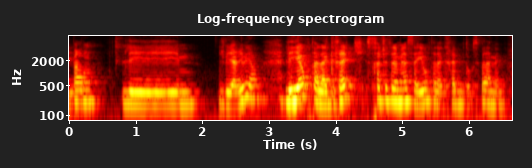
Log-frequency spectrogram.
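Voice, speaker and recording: A young woman talks casually through her shopping haul, chatty and rambling, with plenty of hesitations. Her voice sits at an ordinary middle pitch. The room around her is noticeably echoey. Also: a little mellow. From eastern France. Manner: chatty, rambling with many fillers. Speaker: vlogger. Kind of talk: casual grocery haul vlog.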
